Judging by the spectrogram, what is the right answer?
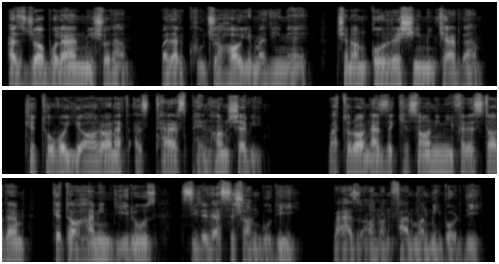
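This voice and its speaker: A man's voice: lowish voice, no room sound, studio quality, lightly acted. A man voicing a defiant sick old chief. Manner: raised, forceful delivery.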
